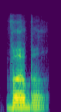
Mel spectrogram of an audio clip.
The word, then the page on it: verbal: Indian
